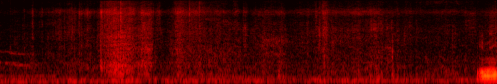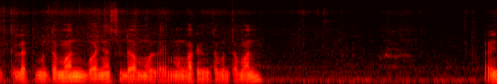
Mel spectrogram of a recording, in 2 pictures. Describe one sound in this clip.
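Corn leaves rustle softly in a light breeze.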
